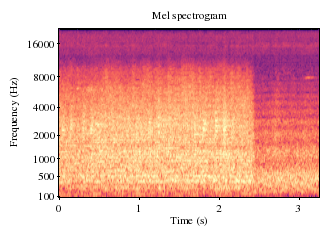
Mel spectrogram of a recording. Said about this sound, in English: And Hackman goes to the next station, expecting that he's beaten the train to 25th Avenue, but the train blows right by the station.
